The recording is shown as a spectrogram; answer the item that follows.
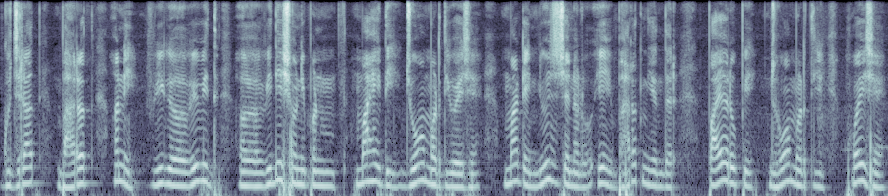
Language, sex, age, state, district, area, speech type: Gujarati, male, 18-30, Gujarat, Anand, rural, spontaneous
